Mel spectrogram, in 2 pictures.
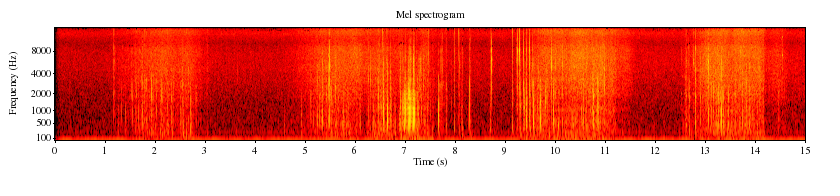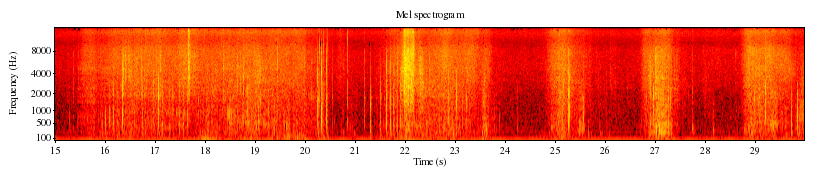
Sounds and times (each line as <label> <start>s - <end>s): someone sitting in the chair 9.1s - 11.5s
movement in the chair 9.2s - 11.3s
someone sitting in the chair 12.6s - 14.6s
movement in the chair 12.6s - 14.3s
someone sitting in the chair 15.4s - 24.0s
movement in the chair 15.4s - 23.9s
someone sitting in the chair 24.8s - 29.9s
movement in the chair 24.8s - 26.1s
movement in the chair 26.7s - 27.8s
movement in the chair 28.7s - 29.9s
